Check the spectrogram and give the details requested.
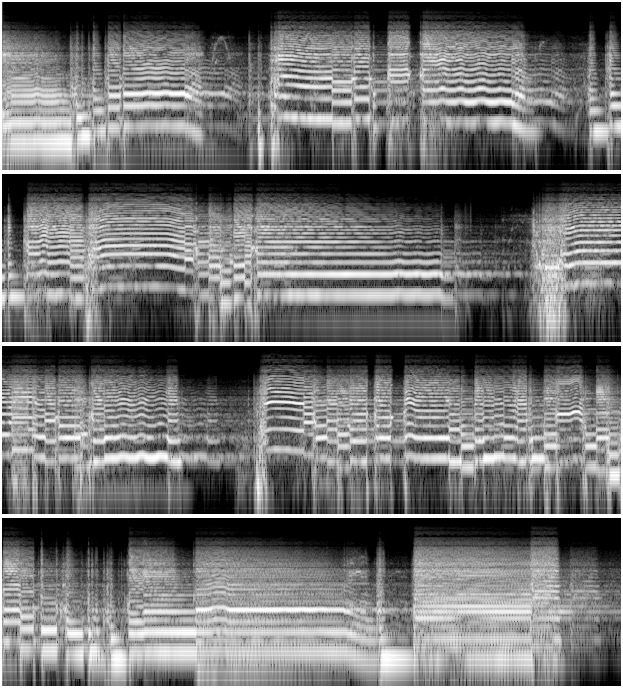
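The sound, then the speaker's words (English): Electric guitar played through a Clarksdale overdrive pedal stacked into a Euphoria overdrive pedal and a delay on setting one, with singing, bent lead phrases and chords ringing into echoing tails, loud for about twenty-five seconds with no talking. “So let me throw some dirt on it. I'm going to stack the Clarksdale into the Euphoria and see what we get.”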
